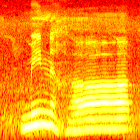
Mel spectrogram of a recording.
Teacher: نون ساکن کے بعد ہا ہے اور ہا حروف ہلکی میں سے ہے، اظہار کا قاعدہ کریں۔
